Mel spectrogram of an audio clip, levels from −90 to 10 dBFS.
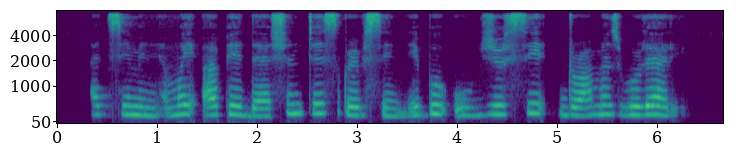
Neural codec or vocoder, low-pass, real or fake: codec, 16 kHz, 0.4 kbps, LongCat-Audio-Codec; 7.2 kHz; fake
